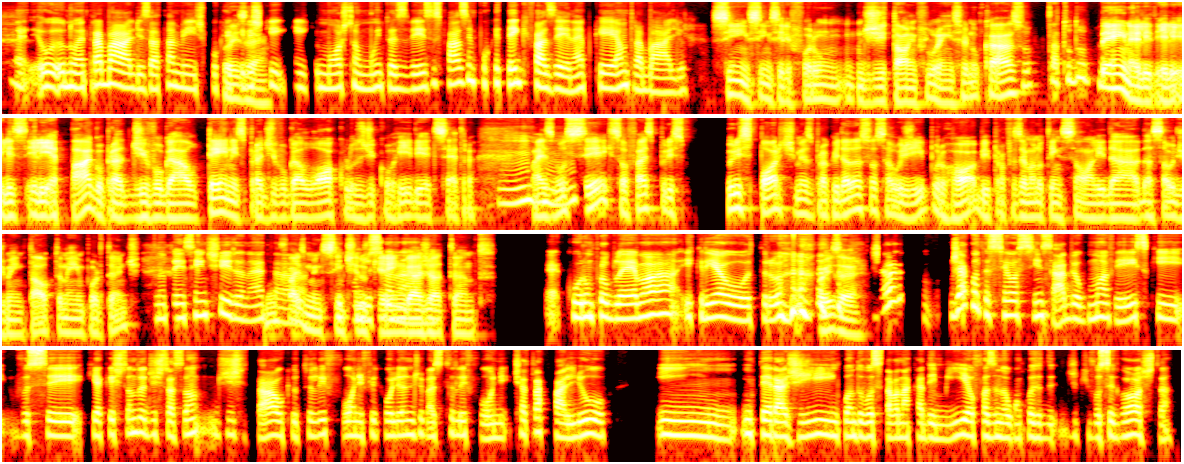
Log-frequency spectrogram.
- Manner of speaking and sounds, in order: in English: "digital influencer"; tapping; laugh
- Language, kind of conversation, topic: Portuguese, podcast, Como você lida com distrações digitais enquanto trabalha em um hobby?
